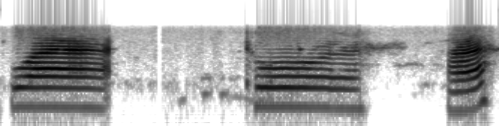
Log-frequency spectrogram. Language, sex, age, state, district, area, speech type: Bodo, female, 30-45, Assam, Kokrajhar, rural, conversation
